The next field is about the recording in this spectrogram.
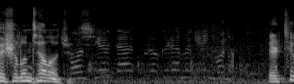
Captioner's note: computer voicing translation in Japanese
